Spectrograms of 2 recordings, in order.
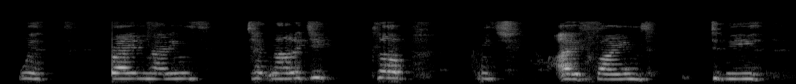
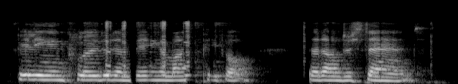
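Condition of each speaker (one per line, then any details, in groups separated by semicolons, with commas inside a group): Cerebral palsy; caused by grade one brain bleed
No condition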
